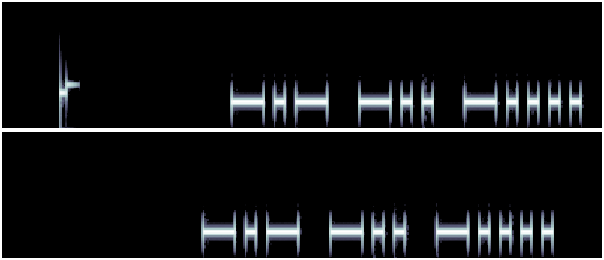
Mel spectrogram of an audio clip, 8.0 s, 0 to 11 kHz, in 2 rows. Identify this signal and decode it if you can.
Morse code, heard as a keyed tone, about 17 wpm, 700 Hz. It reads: KD6 KD6
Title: USA Call Sign Prefixes - Repeated 2x - 17wpm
